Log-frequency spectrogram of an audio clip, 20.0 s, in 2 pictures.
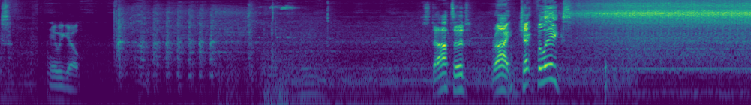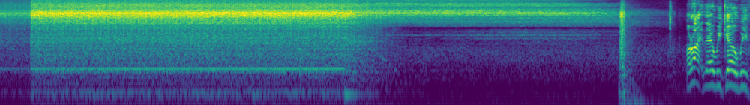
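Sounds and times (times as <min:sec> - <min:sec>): car engine idling: 0:05.5 - 0:18.9.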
